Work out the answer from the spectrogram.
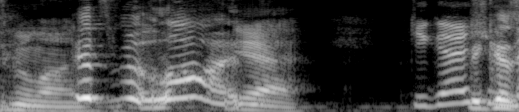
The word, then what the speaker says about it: Mulan: different ones and it mulan mulan wait yeah yeah actually it is mulan yeah do you guys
